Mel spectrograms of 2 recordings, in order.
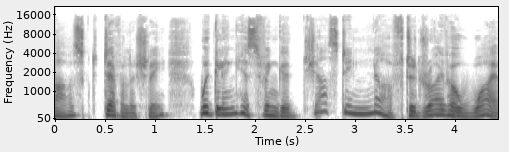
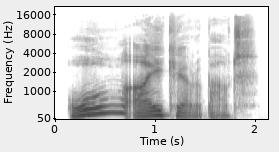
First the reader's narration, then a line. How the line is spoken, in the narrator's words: he said thickly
